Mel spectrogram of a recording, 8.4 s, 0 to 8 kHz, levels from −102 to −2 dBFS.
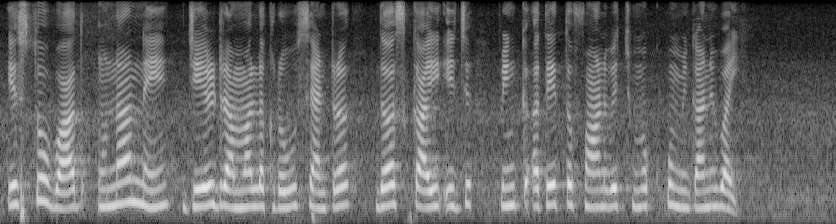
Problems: background sounds at intervals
